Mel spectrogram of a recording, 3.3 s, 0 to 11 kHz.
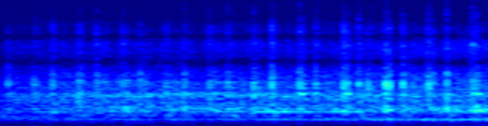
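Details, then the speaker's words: Whirlpool direct-drive washer 7MLSQ8545PT0 in spin mode after fitting a new motor and capacitor and splicing the red-red and orange-orange wires to cure a buzzing no-start. An even motor hum with a light regular patter, no strain or buzz; it runs normally. "Te voy a enseñar Cómo ver cómo funciona la lavadora Ya le puse en modo Sprint negro voy a poner Spin Wow funcionó funcionó maravilla esta lavadora"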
